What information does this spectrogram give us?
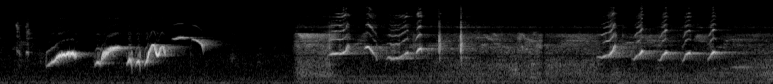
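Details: White-rumped shama song in forest style from a female bird: loud rising whistled notes in a short burst, a brief silence, then rapid clicks and repeated upslurred whistles over a faint background hiss.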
